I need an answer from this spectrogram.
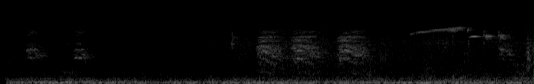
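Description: Birds calling outdoors: three harsh caws in quick succession a little past halfway, with fainter short calls near the start and a short rising whistled note near the end, over a low steady rumble.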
